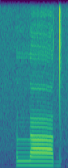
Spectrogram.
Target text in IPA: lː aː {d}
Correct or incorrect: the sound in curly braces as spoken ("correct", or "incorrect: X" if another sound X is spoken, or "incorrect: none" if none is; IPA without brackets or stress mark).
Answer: correct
